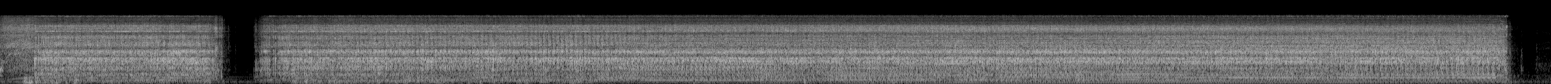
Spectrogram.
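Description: A power tool with a carbide grit cutter cuts a hole in wet tile, a loud steady grinding whine running continuously with one brief pause near the start.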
